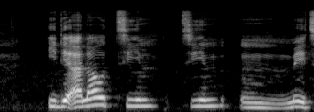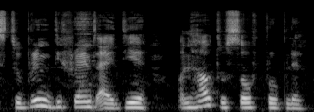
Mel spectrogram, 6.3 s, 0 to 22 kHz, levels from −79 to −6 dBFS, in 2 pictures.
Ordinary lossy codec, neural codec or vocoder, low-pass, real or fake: none; none; 14.4 kHz; real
